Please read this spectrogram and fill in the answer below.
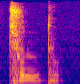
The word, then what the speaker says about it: Cthulhu: Soylo, pero la pronunciación correcta según el autor es Realms of Chuntu.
